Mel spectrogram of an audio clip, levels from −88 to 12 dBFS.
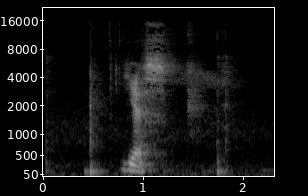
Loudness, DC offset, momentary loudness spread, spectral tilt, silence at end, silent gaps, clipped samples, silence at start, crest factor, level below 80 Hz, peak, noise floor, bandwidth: -31 LUFS; under 0.1%; 23 LU; -3 dB/octave; 0.45 s; none; under 0.1%; 0.4 s; 22 dB; -64 dBFS; -16 dBFS; -62 dBFS; 16.5 kHz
